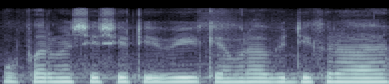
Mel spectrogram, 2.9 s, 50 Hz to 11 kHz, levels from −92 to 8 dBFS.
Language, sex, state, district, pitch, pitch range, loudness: Hindi, male, Jharkhand, Deoghar, 155 Hz, 150-155 Hz, -12 LUFS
